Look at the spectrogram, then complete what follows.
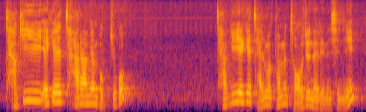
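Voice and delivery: each word laid out slowly; slow emphasis. Shown as a demonstration. Preacher defining the ancestor god to the congregation, slowly. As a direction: spell it out slowly for them. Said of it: "조상신은 이런, 이런 신이에요".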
